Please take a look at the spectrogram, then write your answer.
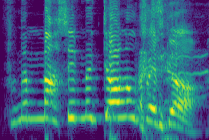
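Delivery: high, loud announcer cry; hammed-up stadium announcer yell; mock announcer shout. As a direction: bellow it like a stadium PA.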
